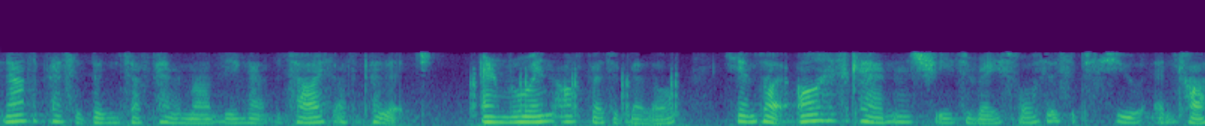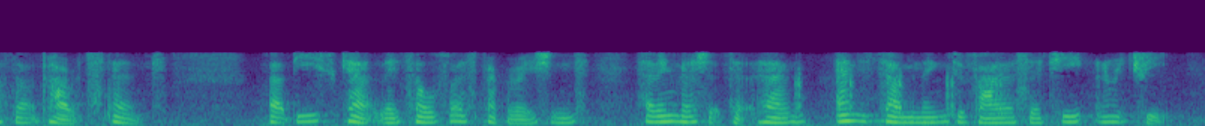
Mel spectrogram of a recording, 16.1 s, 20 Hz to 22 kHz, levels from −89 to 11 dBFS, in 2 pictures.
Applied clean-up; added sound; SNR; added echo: none; Knock / Wood; 15 dB; none.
